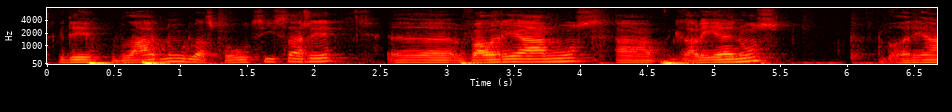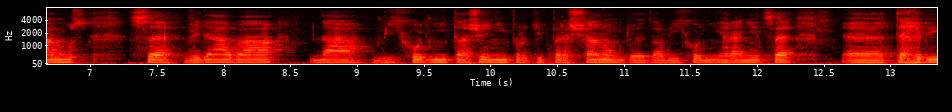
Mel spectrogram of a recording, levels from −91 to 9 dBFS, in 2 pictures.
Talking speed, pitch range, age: 95 wpm, 120-150 Hz, 50-69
